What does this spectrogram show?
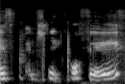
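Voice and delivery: attempted put-on British accent. Asked to say it again, a speaker repeats the line in an attempted British accent. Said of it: "say it again".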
